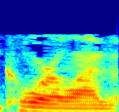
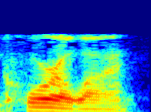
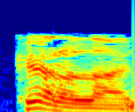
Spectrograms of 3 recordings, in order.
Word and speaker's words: Coraline: Russian uh acrobat Mouse guy and he kep Caroline who call who Carol voiced by um what's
